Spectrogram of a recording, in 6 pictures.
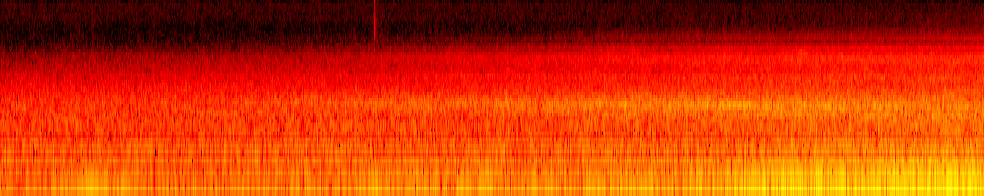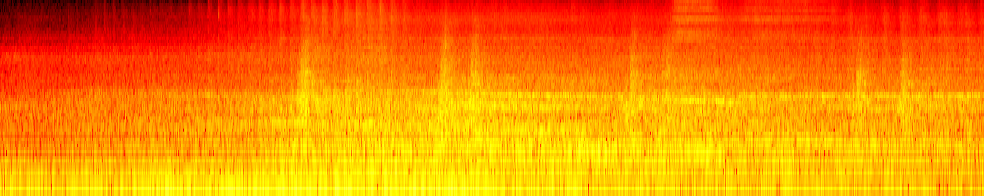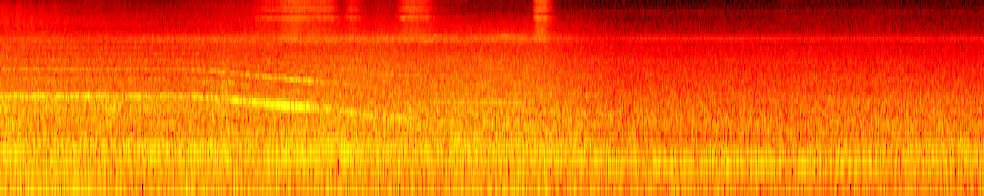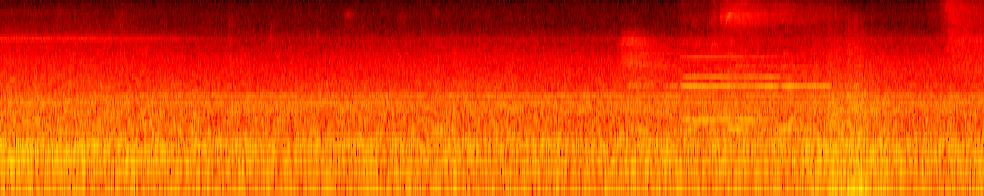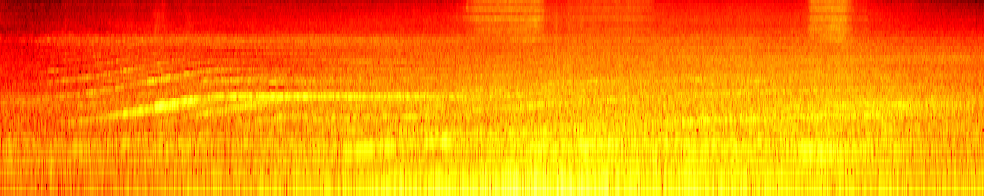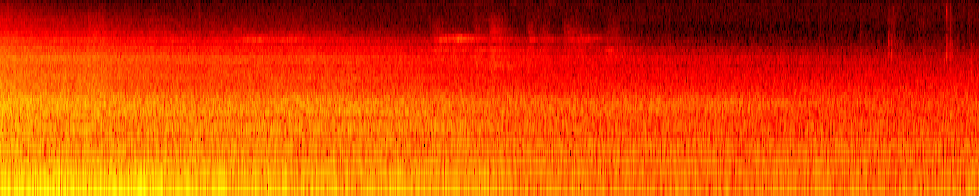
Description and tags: S-Bahn Berlin - Train arrives at station, waits, departs, perspective from the street below
S-Bahn train arrives at station (built on an elevated train track), waits and departs prespective from the street below.
announcement, arrival, arrive, arriving, Berlin, depart, departing, departure, platform, rail, railway, railway-station, S-Bahn, train, trains, train-station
